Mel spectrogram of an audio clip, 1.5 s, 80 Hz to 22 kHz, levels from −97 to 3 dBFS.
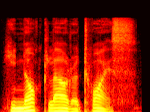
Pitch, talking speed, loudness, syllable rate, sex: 105 Hz, 160 wpm, -16 LUFS, 5.3 syllables/s, male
